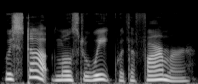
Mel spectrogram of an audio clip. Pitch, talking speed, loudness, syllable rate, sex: 205 Hz, 240 wpm, -16 LUFS, 5.3 syllables/s, female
